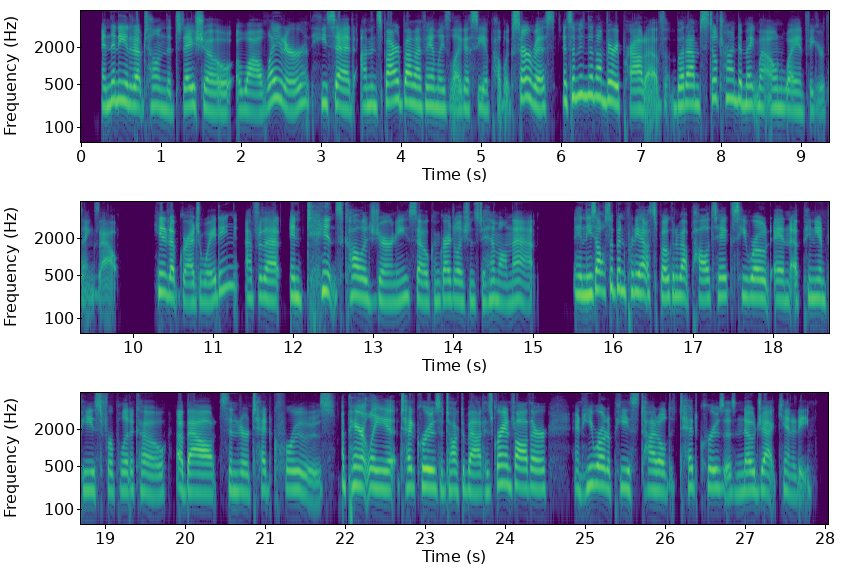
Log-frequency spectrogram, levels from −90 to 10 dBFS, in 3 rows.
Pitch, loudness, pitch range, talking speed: 215 Hz, -19 LUFS, 200-235 Hz, 210 wpm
